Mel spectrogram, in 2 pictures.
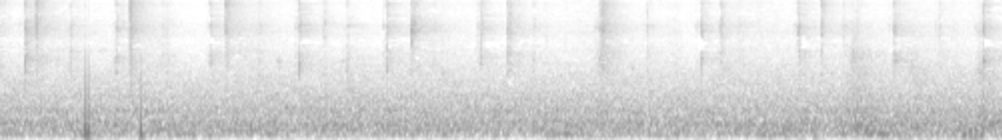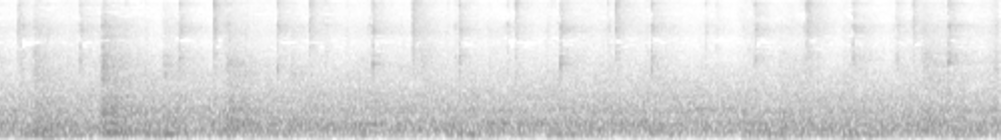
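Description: Speed jump rope whipping round and ticking lightly against the floor on each turn, a rapid, even run of ticks.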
